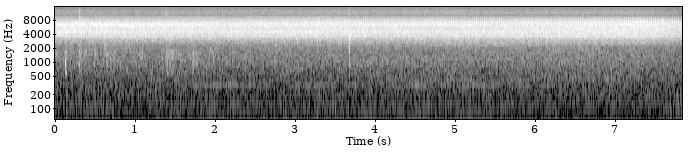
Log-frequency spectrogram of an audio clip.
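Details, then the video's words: High, steady cicada drone in summer, a constant sizzling hum, with a couple of faint bird chirps early on and a single soft tap midway. "Cicada sounds"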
